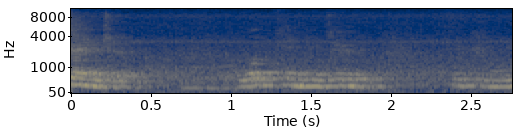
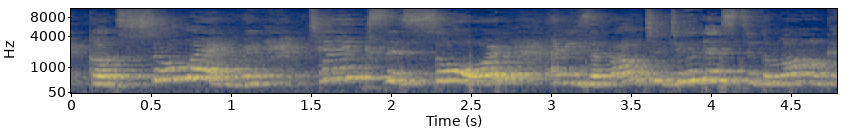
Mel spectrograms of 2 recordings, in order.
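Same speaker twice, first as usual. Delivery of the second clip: loud, high, furious telling; angry narration; 7 semitones higher, 13 dB louder than usual. A narrator's reading. Telling how the samurai drew his sword, loud. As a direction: tell it as the rage boils over.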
